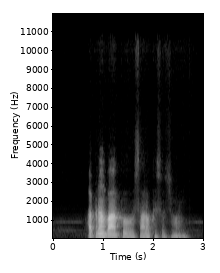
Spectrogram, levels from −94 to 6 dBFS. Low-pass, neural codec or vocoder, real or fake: 10.8 kHz; codec, 24 kHz, 0.5 kbps, DualCodec; fake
